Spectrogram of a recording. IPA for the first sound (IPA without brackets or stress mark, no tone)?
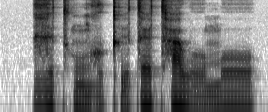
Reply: ɣ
